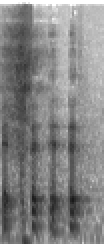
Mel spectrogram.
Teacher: the T in it is a glottal te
